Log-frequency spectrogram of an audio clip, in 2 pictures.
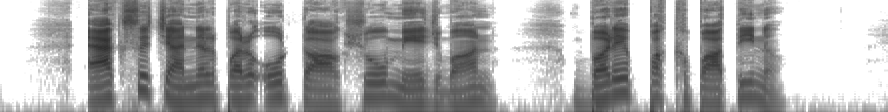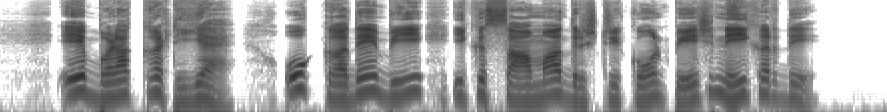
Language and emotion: Dogri, disgusted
